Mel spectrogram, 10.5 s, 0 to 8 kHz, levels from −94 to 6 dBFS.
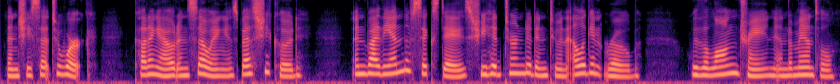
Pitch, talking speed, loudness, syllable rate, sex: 230 Hz, 200 wpm, -18 LUFS, 4.9 syllables/s, female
